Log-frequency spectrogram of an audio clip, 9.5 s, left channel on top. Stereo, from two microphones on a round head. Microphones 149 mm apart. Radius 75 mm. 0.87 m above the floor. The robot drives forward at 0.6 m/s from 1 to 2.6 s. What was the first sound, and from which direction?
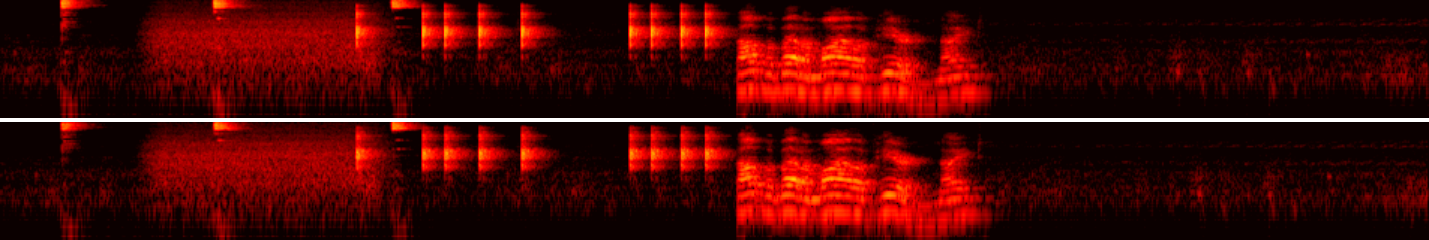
Hammering, 45° left (ahead or behind).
